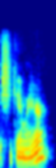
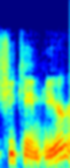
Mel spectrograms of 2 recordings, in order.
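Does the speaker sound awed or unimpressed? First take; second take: unimpressed; awed. First: The line sounds flat and unimpressed. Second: The line sounds awed and amazed. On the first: The place is shabby. "It's more like" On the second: The place is impressive. "oh my God, this, you know"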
